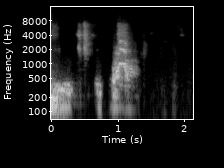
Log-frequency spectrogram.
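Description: A dog barking several short times in quick succession.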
